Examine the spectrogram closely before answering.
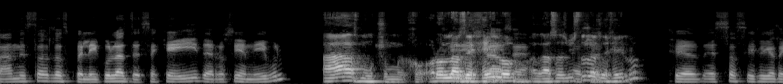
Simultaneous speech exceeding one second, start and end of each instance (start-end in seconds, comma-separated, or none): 4.4-6.1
